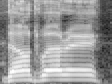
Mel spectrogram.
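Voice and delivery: poking fun while paraphrasing Jesus's words; mock Jesus. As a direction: lightly mimic a carefree preacher. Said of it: "or whatever, right?".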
